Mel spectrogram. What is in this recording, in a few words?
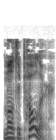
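"multipolar", British English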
